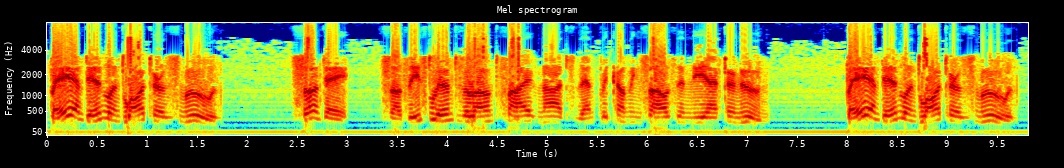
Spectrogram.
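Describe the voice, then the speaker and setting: A man's voice: mid-range voice, unhurried, bright, forceful tone, a little hiss or hum, rough recording. A synthetic American male computer voice reading a scripted marine forecast in a stilted way on weather radio. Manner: stilted synthetic text-to-speech delivery. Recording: weather radio broadcast audio.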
